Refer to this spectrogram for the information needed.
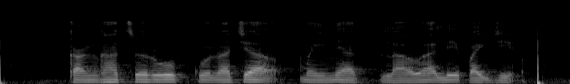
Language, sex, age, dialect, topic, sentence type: Marathi, male, 25-30, Varhadi, agriculture, question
